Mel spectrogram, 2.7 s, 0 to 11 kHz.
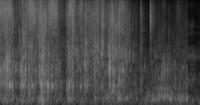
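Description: Plastic wrapping from an Honor Magic Pad 2 tablet box being handled: loud, close, continuous crinkling and crackling that eases off toward the end, with no speech over it.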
